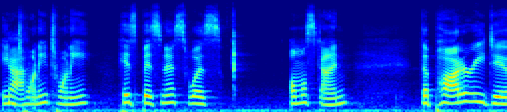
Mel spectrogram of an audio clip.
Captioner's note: clicking tongue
